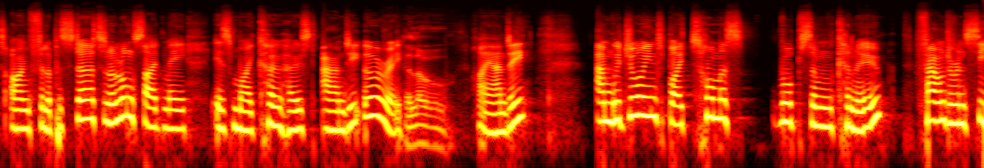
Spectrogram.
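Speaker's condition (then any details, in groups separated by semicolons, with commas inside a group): No condition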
